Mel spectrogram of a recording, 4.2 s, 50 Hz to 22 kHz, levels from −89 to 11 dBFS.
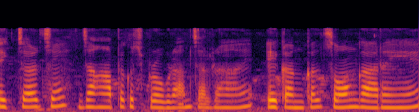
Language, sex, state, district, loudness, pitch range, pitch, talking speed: Hindi, female, Chhattisgarh, Bastar, -18 LUFS, 225-245 Hz, 235 Hz, 215 wpm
